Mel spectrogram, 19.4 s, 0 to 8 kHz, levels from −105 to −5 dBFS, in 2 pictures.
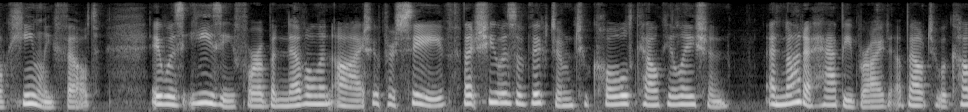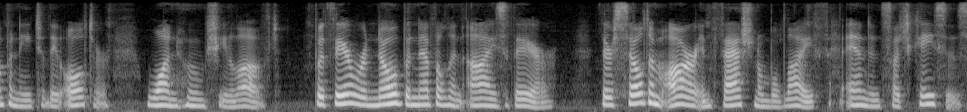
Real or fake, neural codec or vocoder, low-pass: real; none; 7.2 kHz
